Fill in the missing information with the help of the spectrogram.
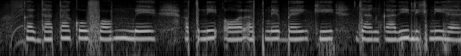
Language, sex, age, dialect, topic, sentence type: Hindi, female, 31-35, Kanauji Braj Bhasha, banking, statement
